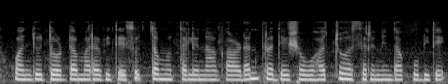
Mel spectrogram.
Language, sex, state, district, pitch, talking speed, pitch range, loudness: Kannada, female, Karnataka, Bidar, 225 Hz, 120 wpm, 220-230 Hz, -16 LUFS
